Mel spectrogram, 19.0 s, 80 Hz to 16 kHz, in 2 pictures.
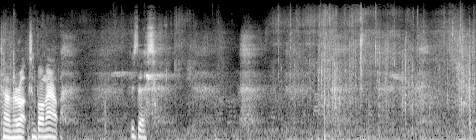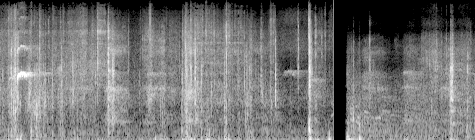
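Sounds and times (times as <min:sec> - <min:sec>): mountain bike rolling over rocks: 0:05.4 - 0:15.2.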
